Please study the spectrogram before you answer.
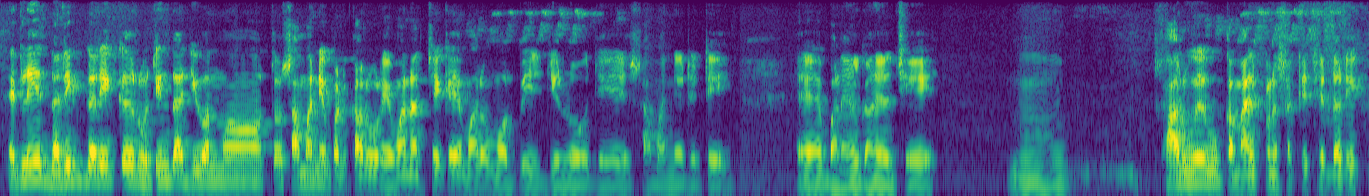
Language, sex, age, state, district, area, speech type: Gujarati, male, 60+, Gujarat, Morbi, rural, spontaneous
